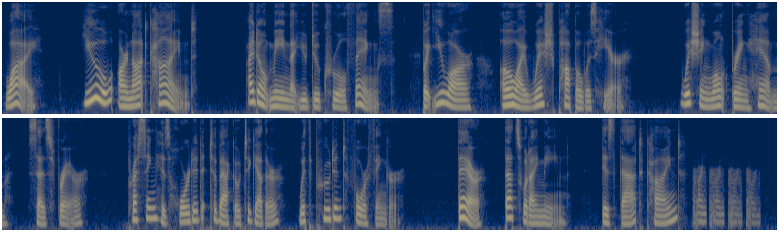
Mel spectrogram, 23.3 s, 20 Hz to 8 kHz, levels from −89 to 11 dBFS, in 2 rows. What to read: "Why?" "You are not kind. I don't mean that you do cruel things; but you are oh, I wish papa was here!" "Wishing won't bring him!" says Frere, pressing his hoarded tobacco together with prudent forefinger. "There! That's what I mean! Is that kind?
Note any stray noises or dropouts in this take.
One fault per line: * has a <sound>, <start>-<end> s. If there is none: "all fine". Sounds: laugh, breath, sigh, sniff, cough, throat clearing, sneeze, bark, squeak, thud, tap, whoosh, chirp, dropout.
* has a laugh, 22.0-23.0 s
